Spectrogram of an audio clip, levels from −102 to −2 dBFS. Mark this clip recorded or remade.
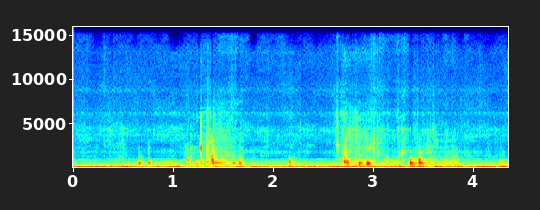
remade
